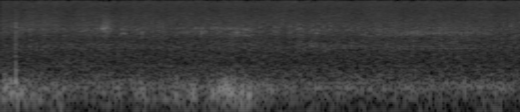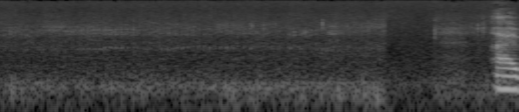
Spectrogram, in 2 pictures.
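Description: Antarctic outdoor ambience: faint animal calls over a steady hiss, with a brief low sound about two seconds in.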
